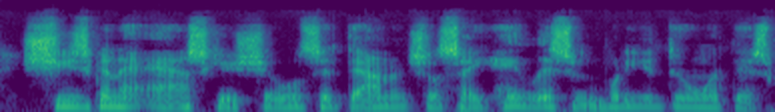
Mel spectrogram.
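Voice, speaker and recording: A man at a medium pitch speaks with vocal fry and an American accent, in a dry, close sound with no echo. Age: 60s. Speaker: seafood caterer and podcast host. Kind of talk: casual monologue podcast. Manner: halting, many fillers and restarts.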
